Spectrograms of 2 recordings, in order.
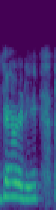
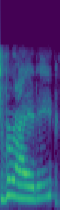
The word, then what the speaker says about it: variety: He said verity. That's one of the words he always mispronounces. It's variety, but he said verity.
